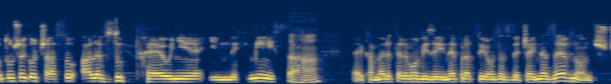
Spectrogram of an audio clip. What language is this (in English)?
Polish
